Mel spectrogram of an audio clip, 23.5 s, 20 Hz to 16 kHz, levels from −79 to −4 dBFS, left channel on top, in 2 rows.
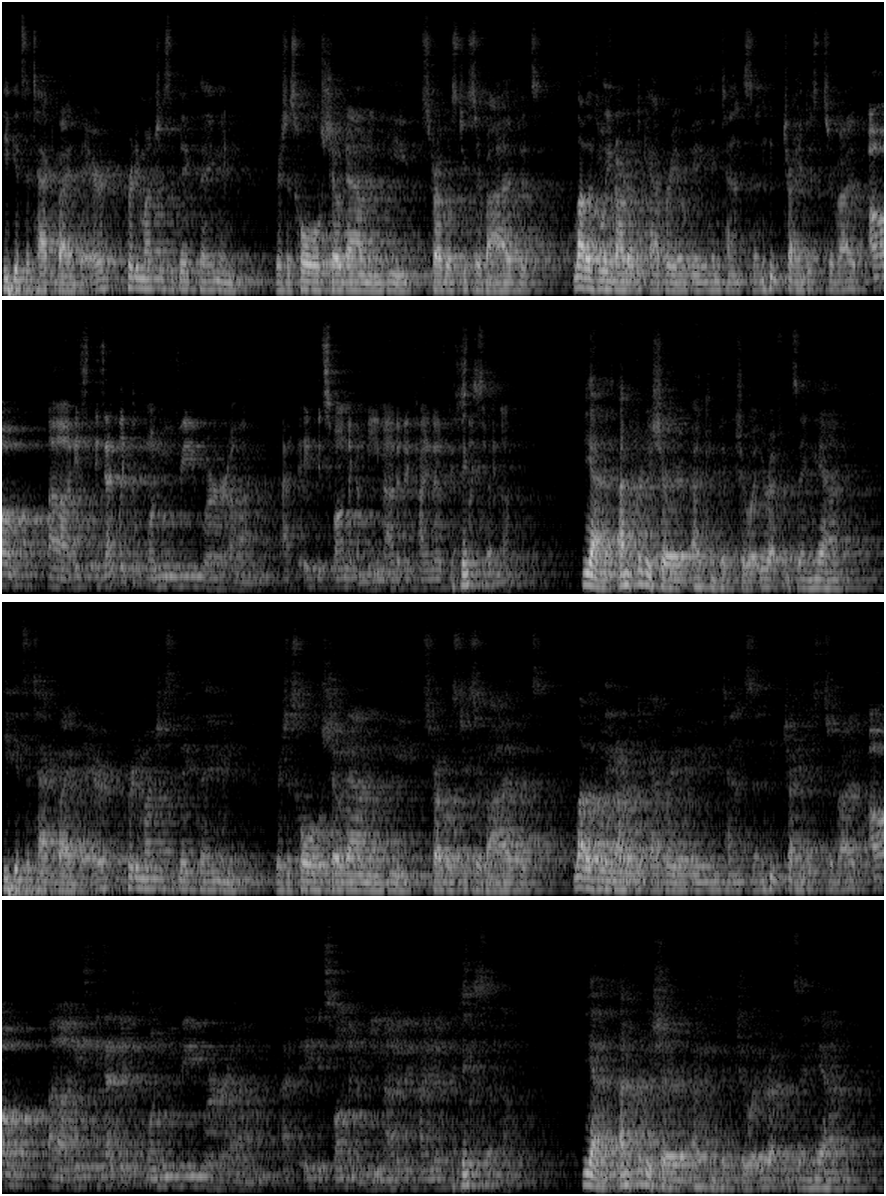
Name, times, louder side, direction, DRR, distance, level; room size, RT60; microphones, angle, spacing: voice 1, 0.0-3.1 3.6-7.2 7.6-11.4 17.9-18.3 19.5-23.0, left 3 dB, 30° left, 0 dB, 0.3 m, -34 dB
voice 2, 11.5-12.0 12.4-18.6, left 2 dB, 55° left, 2 dB, 0.8 m, -42 dB
12.5 x 5.2 x 3.6 m, 2.7 s
head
